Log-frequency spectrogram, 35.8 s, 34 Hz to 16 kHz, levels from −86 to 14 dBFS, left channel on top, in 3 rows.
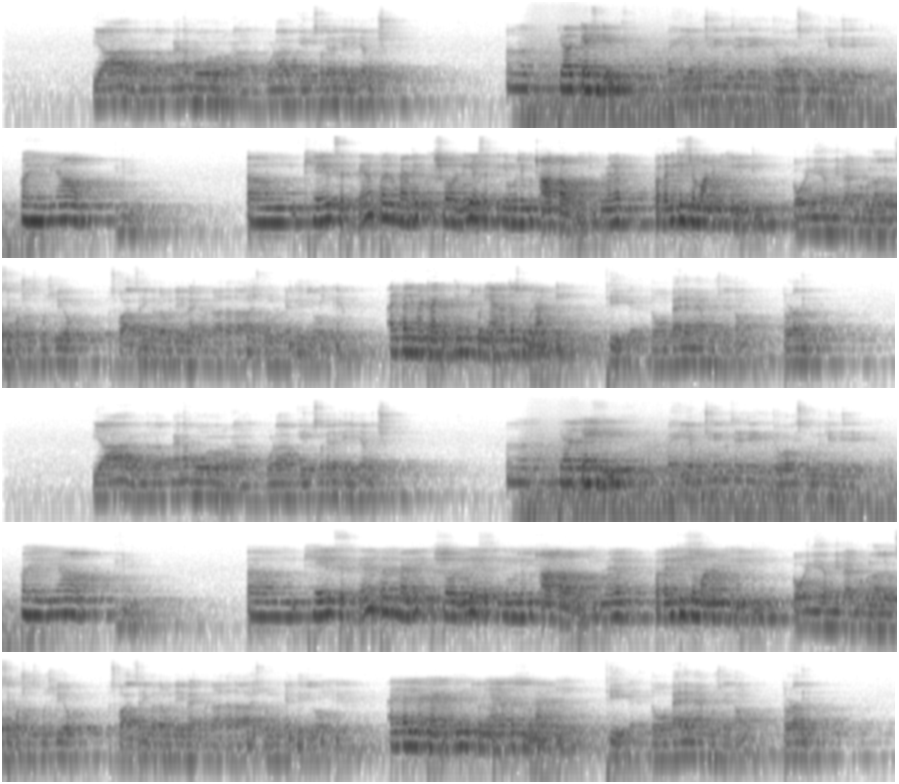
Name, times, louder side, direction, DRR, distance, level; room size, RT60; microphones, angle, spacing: voice 1, 1.2-5.1 8.9-11.4 13.4-13.8 22.5-24.8 25.3-28.2 31.9-33.9 34.3-34.6, equal, 10° right, -1 dB, 1.8 m, -29 dB
voice 2, 6.7-7.0 7.4-8.3 12.2-13.1 15.2-20.2 20.6-22.1 27.1-27.3 28.1-28.4 29.0-31.4, left 1 dB, 45° left, 0 dB, 1.9 m, -22 dB
Fire, 6.8-12.1, equal, 5° left, 3.3 m, -35 dB
22.5 x 14.5 x 9.1 m, 2.2 s
head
